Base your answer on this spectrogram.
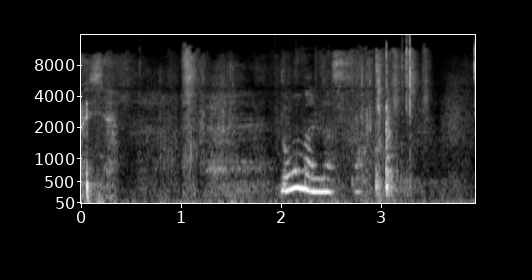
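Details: Weak rescued kittens, found clinging to each other and fading, on the way home from a family funeral; one short arched meow rises then falls over half a second amid faint whispering and room rustles.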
